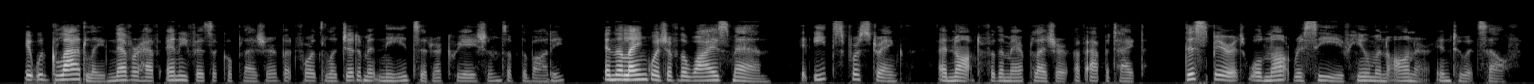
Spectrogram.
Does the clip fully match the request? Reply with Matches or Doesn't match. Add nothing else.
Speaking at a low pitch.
Doesn't match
